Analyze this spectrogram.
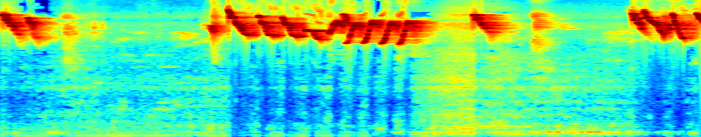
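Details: Caged white-eye in a training recording meant to make birds sing prolifically: bursts of very high, thin, rapid twittering trills with quick chirped notes, separated by brief quieter pauses with faint low background hum.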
